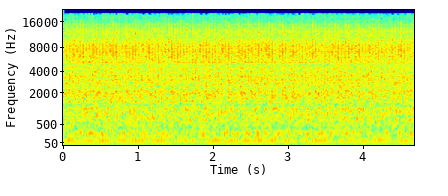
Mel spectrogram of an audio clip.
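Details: 1981 Alfa Romeo Spider Veloce idling after years in storage and fuel and ignition work; steady, even low rumble with no misses, revs dropping from over 1000 to about 800–850 rpm and smoothing as the distributor is turned counterclockwise to retard timing.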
